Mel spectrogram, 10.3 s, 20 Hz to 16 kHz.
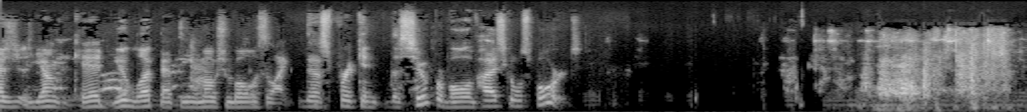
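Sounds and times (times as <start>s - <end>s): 
speech: 0.0s - 5.9s, 7.9s - 10.2s
dogs whimpering and barking excitedly: 8.1s - 10.2s.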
